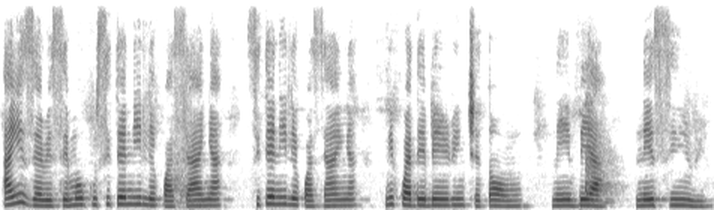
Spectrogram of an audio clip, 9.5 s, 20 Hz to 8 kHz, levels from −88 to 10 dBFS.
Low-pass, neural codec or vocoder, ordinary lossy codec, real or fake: none; none; none; real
